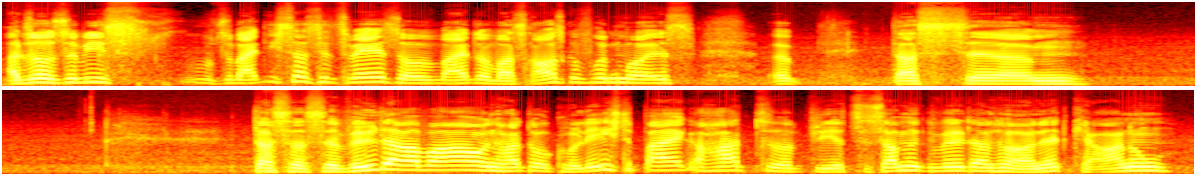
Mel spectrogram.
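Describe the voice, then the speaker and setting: A man's voice: on the high side, a little fast, a bit bright. Rambling man with a Westphalian accent. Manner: rambling, searching for words, many fillers and restarts; swears casually. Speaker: podcast host. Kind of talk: casual spoken podcast monologue. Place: inside a car while driving.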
